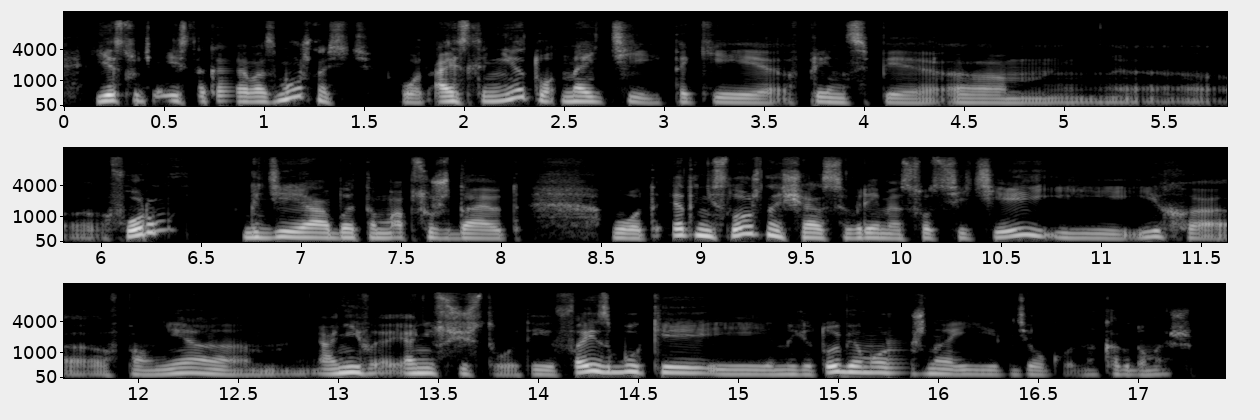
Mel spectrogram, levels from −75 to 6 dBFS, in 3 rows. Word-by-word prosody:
Если 175 +2 +5
у - - -14
тебя 155 - -8
есть 170 - -2
такая 150 0 -3
возможность, 195 - -1
вот - - -5
а 150 - +7
если 155 0 0
нету, 180 - 0
найти 150 -5 -1
такие, 125 -3 -4
в - - -24
принципе, 125 -3 -4
эм, 115 - -8
э, 65 - -18
форумы, 225 - +6 0.4
где 155 +1 +4
об 150 -1 +4
этом 145 -1 -1
обсуждают. 135 -3 -2 0.4
Вот, 135 -3 0
это 215 0 +4
несложно 210 +4 +5
щас 150 -4 +2
время 140 -2 -1
соцсетей, 145 - -1
и 135 -5 -8
их, 175 - -5
э, 65 0 -6
вполне, 130 +6 -4
э, 140 -7 -3 0.3
они 165 +6 +5
в 150 - -6
они 155 +2 +1
существуют 145 -2 -6
и 130 -2 -4
в - - -18
"Фейсбуке", 190 -1 +4
и 130 -7 -1
на 130 - -5
"Ютубе" 190 +10 +4
можно, 165 -5 -3
и 125 -1 -7
где 125 +1 -8
угодно. 120 +1 -16
Как 130 0 -10
думаешь? 120 +2 -13
145 Hz, 165 wpm, -22 LUFS, 125-165 Hz, 0.4 s, а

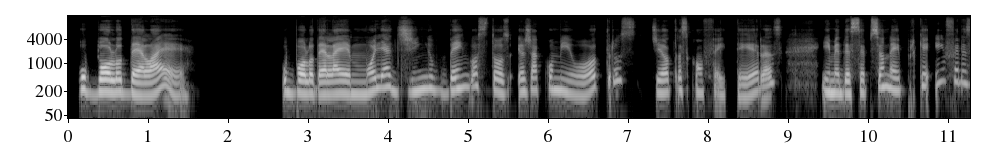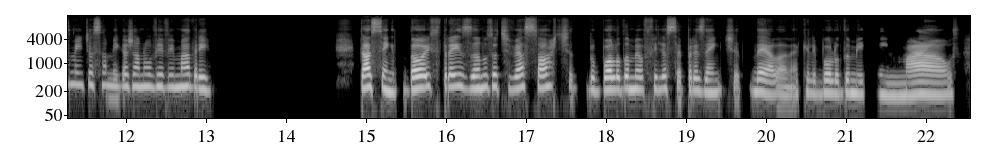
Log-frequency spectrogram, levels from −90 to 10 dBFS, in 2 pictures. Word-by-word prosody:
O 230 - +6
bolo 195 +1 +7
dela 175 -1 +4
é. 160 -4 -4 1.2
O 195 - -2
bolo 180 -1 +4
dela 175 +1 +4
é 180 0 +4
molhadinho, 205 +4 -2
bem 215 +4 -3
gostoso. 210 -9 -5
Eu 200 +1 -3
já 220 +2 -4
comi 215 -3 -4
outros, 230 - -6 0.2
de 190 - -5
outras 195 +2 -5
confeiteiras, 155 - -6 0.5
e 200 -2 -1
me 185 0 0
decepcionei, 200 +6 -2
porque 250 +5 -11
infelizmente 315 -4 -8
essa 290 0 -5
amiga 275 -1 -4
já 265 0 -1
não 265 0 -1
vive 260 0 -3
em - - -2
Madrid. 250 -4 +1 1.9
Tá 245 - +10
assim, 230 -5 +2
2, 235 +4 +5
3 260 -2 +1
anos 240 +2 +2
eu 265 - +2
tive 235 -1 -3
a 250 - +4
sorte 255 +1 -1 0.2
do 225 0 -2
bolo 225 +2 +5
do 240 +2 +2
meu 230 -1 +1
filho 235 +1 -3
ser - - -4
presente 210 -1 -4
dela, 190 - 0
né, 85 - -7
aquele 185 -2 -8
bolo 185 0 0
do 190 +2 -4
Mickey 175 -2 -5
Mouse, 170 +2 +1
210 Hz, 140 wpm, -20 LUFS, 180-245 Hz, 1.9 s, Tá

